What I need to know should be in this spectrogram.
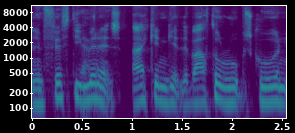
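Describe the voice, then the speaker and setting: A man's medium-pitched, dark, mellow voice with an Edinburgh accent, a very fast pace, and fairly even intonation, on a very clean recording with a silent background. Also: dry, close sound with no echo. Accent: Scottish (Edinburgh). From Scotland, Edinburgh. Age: 30s. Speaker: podcast host and property business owner. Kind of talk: casual interview chat.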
